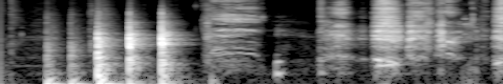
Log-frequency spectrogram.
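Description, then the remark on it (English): Five quick, solid knocks on a door by two people, loud in a fast run, followed by breathy, gasping exhalations. “We both Hello? Knocked.”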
